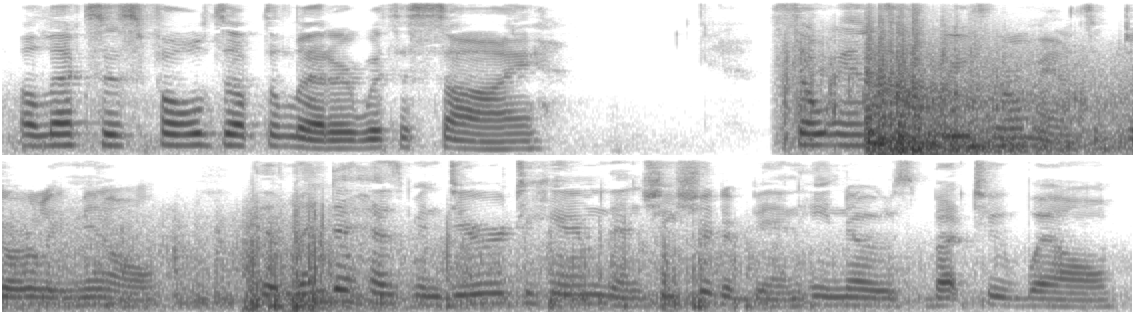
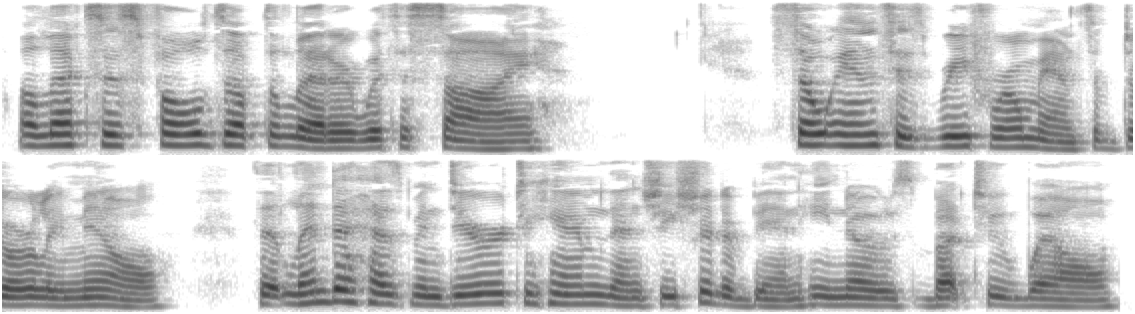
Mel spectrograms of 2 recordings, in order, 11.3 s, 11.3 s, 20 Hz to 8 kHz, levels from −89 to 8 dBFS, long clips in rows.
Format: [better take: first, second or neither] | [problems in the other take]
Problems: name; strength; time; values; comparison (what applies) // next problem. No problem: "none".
second | background sound (Thunder); as loud as the speech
